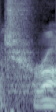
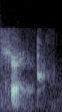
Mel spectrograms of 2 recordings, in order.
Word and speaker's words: Tra: It was spelled like T-R-A, remember, because I brought it up during the game. Yeah, but you don't pronounce that Tra Carson.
